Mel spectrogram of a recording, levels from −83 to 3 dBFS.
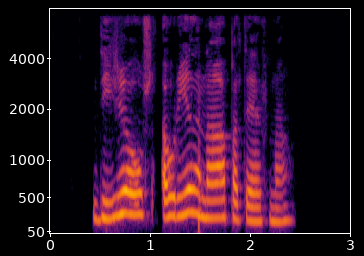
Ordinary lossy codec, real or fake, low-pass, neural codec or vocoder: MP3, 64 kbps; real; 7.2 kHz; none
